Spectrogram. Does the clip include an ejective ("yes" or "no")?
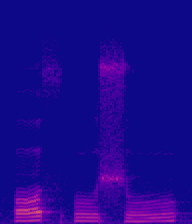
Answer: no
